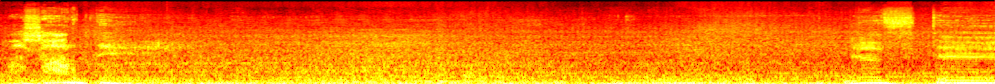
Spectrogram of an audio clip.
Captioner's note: eerie music playing; evil energy whoosh & crackle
